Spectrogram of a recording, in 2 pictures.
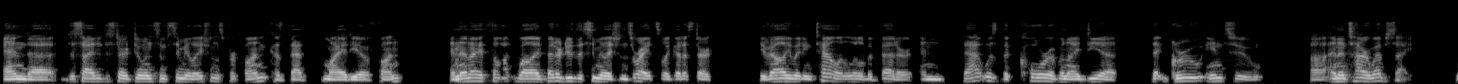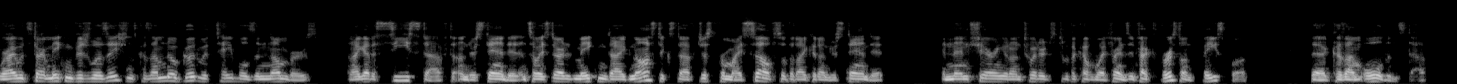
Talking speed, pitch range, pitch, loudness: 235 wpm, 120-145 Hz, 130 Hz, -22 LUFS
